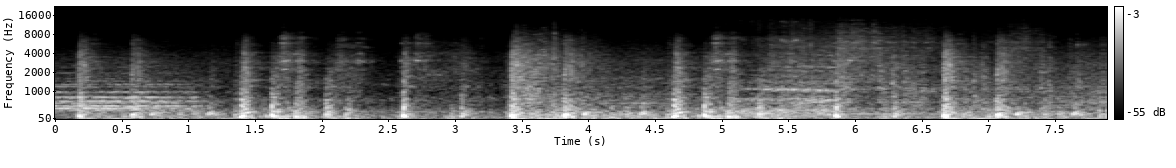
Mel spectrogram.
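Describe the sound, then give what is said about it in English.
Train wheels clatter over railway tracks in a film scene, a loud, rhythmic clickety-clack of many sharp metallic hits repeating steadily under a rolling rumble. “Selma's imagination turns the mundane sounds of the train tracks into a Hollywood musical number.”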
